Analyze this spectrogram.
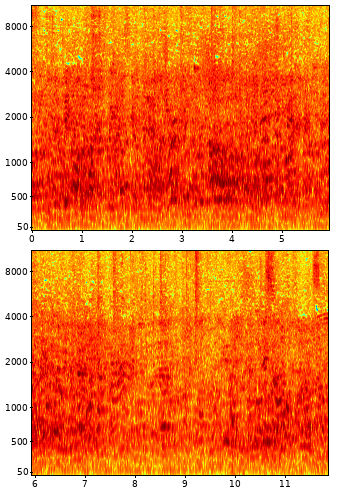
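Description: A crowd of men and women chatters all around, close by, in an echoing room.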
